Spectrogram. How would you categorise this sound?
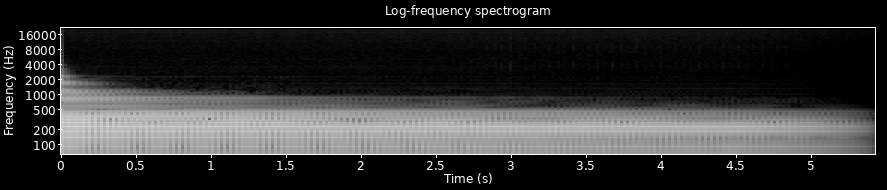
Instrument samples > String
